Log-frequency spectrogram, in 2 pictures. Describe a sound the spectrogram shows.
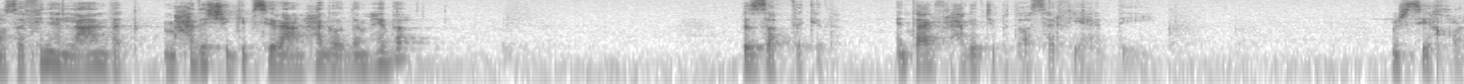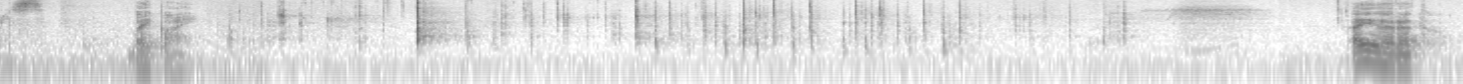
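A woman speaks calmly into a phone, close by.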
